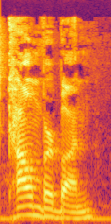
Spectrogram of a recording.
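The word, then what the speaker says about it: cummerbund: this is getting confusing there's no first be it's like sherbet that's what that's what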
